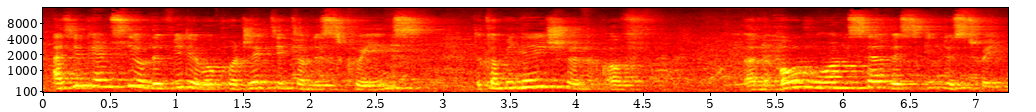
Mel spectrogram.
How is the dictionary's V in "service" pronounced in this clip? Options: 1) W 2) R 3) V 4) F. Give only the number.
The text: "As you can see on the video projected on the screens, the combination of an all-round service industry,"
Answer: 3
